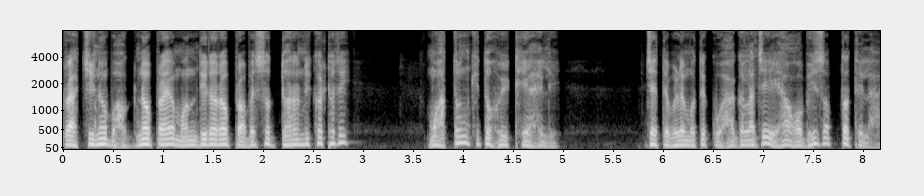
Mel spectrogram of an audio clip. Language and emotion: Odia, fearful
